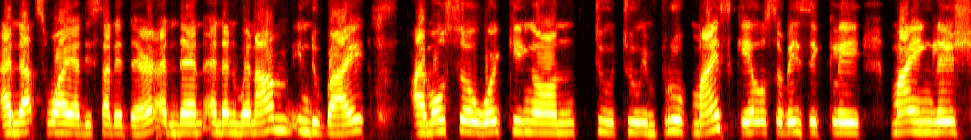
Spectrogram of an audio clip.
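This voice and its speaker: A woman speaks at a fairly slow pace with monotone, flat intonation. The sound is dry and close, with no echo. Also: medium pitch for a woman. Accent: Balinese. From Bali, Indonesia. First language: Indonesian / Balinese. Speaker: coffee business founder. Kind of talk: career talk in online meeting. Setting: video call from storage room. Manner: halting, many fillers.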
